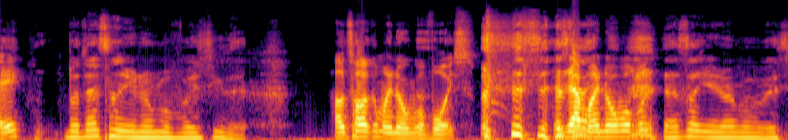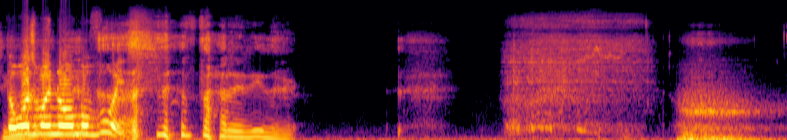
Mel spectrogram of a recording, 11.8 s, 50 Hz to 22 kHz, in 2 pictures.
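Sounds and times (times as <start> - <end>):
speech: 0.0 - 8.2
heavy rasping breathing: 8.9 - 11.8.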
